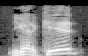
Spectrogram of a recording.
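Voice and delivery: put-on a jittery young rodeo man; Jack, surprised. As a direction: ask it startled and shaky. Jack asks nervously.

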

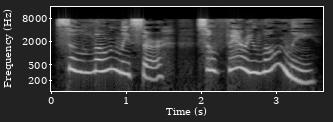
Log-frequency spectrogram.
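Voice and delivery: put-on high, plaintive child's wail; tearful cry. A narrator's reading. Lonely orphan to the beadle, acted tearful cry. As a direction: cry it out as a lonely little boy, pitched high. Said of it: "cried the child".

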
